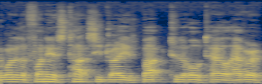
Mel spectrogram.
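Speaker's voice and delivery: ordinary talk, nothing marked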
